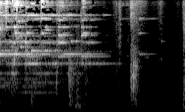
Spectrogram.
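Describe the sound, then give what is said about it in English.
Wind chimes tinkle, several bright metallic tones ringing together and slowly fading, with a few soft knocks and a brief rustle toward the end. “Oh, and chimes.”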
